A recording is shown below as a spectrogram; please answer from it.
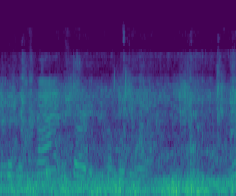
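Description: Wind buffeting the phone's microphone, with indistinct voices in the background.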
